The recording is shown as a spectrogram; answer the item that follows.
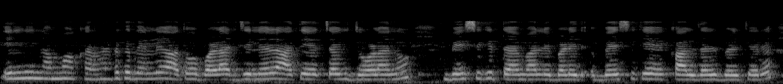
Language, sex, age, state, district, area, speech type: Kannada, female, 18-30, Karnataka, Bellary, urban, spontaneous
